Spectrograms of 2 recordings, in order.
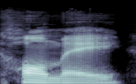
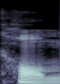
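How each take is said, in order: First: The final E is sounded as its own syllable. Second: The final E is silent, one syllable only. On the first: "do you pronounce the E independently" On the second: "more like Holm, like J R"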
